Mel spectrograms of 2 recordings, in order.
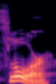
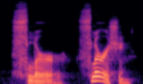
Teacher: I use the sound like burger. It's a closed sound with the R. Make a voice here, together, fleur.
